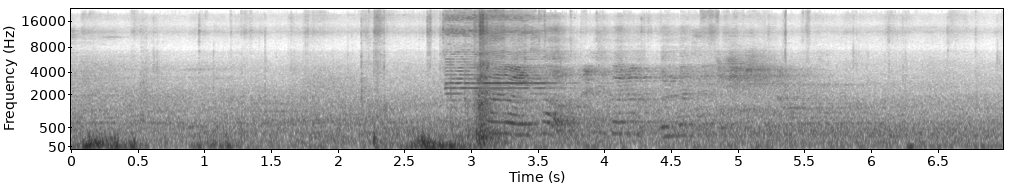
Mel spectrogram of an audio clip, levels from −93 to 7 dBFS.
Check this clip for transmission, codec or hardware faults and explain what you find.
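No faults can be heard in this recording of sounds. There is nothing in it that calls for further explanation.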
